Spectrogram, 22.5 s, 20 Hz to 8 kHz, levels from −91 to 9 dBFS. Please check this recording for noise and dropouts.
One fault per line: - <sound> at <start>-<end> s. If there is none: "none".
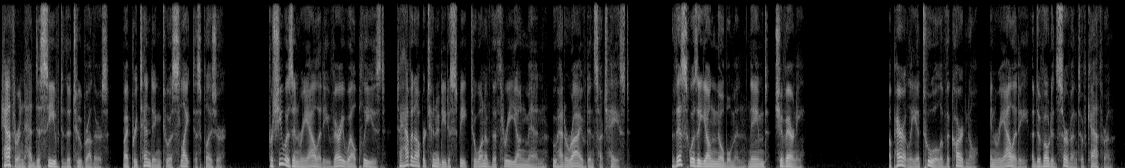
none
